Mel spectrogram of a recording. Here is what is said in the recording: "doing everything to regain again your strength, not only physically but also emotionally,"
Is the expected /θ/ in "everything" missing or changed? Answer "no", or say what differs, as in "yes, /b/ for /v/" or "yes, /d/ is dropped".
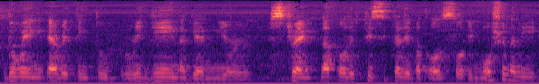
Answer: yes, /t/ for /θ/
